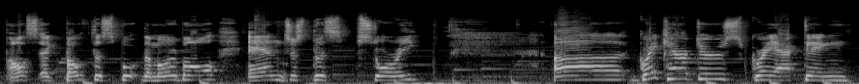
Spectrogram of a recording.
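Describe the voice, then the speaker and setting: A man's voice: sits high, fairly even intonation, slow, bright, forceful tone, faint music behind. A man co-hosting a casual film review chat, earnest and enthusiastic, with some teasing.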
